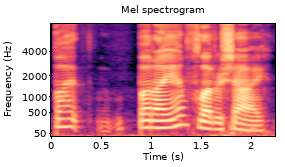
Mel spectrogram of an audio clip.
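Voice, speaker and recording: A man's voice: on the high side, lively intonation, fairly quick, pushed and bright. A man voicing a timid, anxious female pony turned little rabbit in a storybook, hesitant and stammering. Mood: nervous pleading.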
